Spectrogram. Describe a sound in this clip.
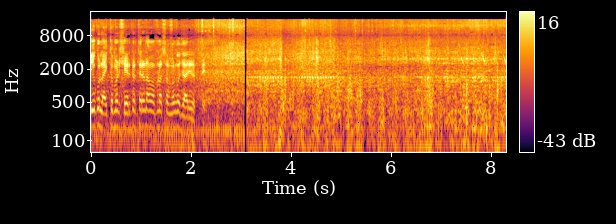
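Wind blows outdoors, rumbling against the microphone.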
